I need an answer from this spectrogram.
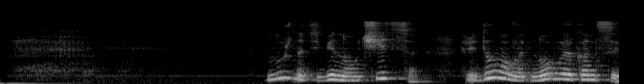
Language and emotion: Russian, neutral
